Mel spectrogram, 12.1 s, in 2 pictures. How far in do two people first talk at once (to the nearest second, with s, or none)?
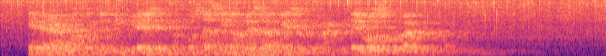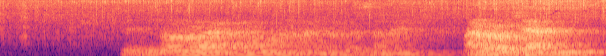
none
